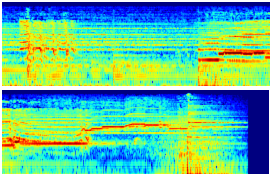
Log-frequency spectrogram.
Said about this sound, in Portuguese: Aqui o choro final foi eu que não me contive, porque a minha fantasia vai de mal a pior.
